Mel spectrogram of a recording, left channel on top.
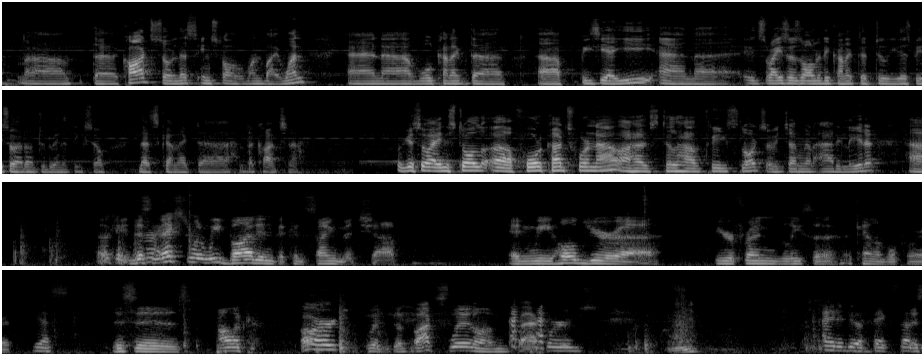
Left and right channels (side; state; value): both; different; correlation 0.01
